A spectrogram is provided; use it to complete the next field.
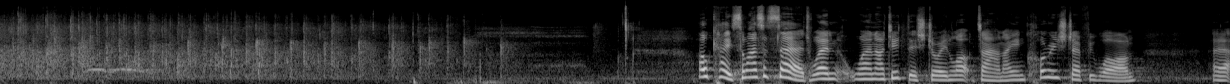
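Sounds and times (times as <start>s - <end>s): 
audience clapping: 0.0s - 5.3s
speech: 7.0s - 12.2s.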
